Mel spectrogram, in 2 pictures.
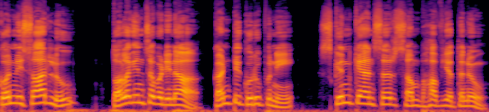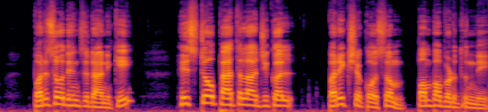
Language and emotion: Telugu, neutral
